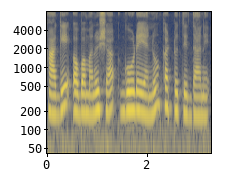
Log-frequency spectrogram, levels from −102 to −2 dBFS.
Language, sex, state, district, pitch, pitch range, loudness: Kannada, female, Karnataka, Bidar, 195 Hz, 185-205 Hz, -16 LUFS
